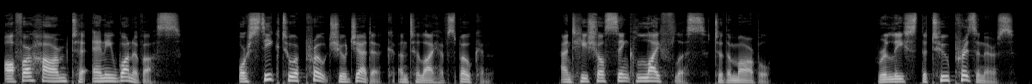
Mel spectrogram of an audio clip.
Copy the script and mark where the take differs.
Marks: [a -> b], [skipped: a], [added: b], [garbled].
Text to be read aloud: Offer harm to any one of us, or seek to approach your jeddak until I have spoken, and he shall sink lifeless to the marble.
Offer harm to any one of us, or seek to approach your jeddak until I have spoken, and he shall sink lifeless to the marble. [added: Release the two prisoners]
